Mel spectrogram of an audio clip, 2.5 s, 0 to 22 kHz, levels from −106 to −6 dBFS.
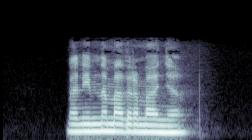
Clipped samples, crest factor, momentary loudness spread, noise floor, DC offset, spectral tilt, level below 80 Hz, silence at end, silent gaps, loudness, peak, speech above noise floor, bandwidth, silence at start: under 0.1%; 14 dB; 8 LU; -87 dBFS; under 0.1%; -8 dB/octave; -52 dBFS; 0.65 s; none; -15 LUFS; -2 dBFS; 73 dB; 7.4 kHz; 0.7 s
